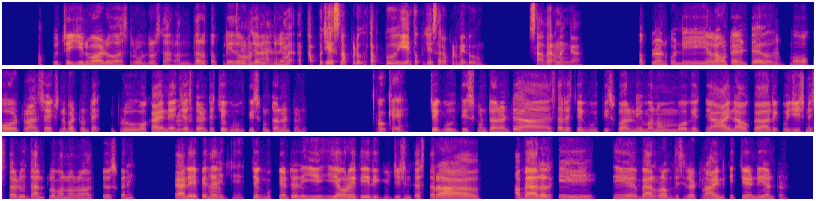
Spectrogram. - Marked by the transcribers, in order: in English: "ట్రాన్సాక్షన్"; in English: "రిక్విజేషన్"; in English: "రిగ్విజేషన్"; in English: "బ్యారర్‌కి"; in English: "బ్యారర్ ఆఫ్ దిస్ లేటర్"; tapping
- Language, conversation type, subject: Telugu, podcast, ఒక కష్టమైన రోజు తర్వాత నువ్వు రిలాక్స్ అవడానికి ఏం చేస్తావు?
